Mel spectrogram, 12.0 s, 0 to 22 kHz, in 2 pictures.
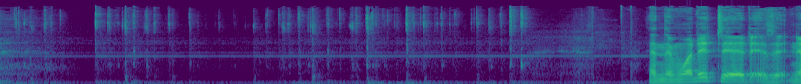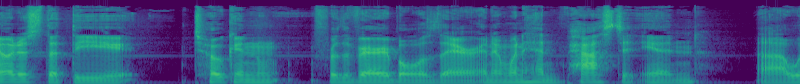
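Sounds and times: computer keyboard typing: 0:00.0 - 0:04.0.

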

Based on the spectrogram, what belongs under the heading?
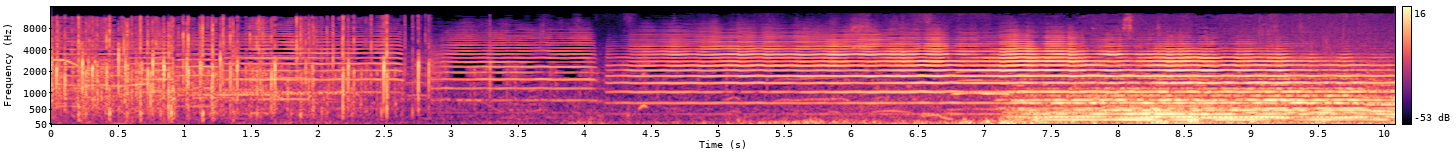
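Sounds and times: low brass: 0:01.9 - 0:10.0
marching band sustained chord: 0:02.3 - 0:10.0.

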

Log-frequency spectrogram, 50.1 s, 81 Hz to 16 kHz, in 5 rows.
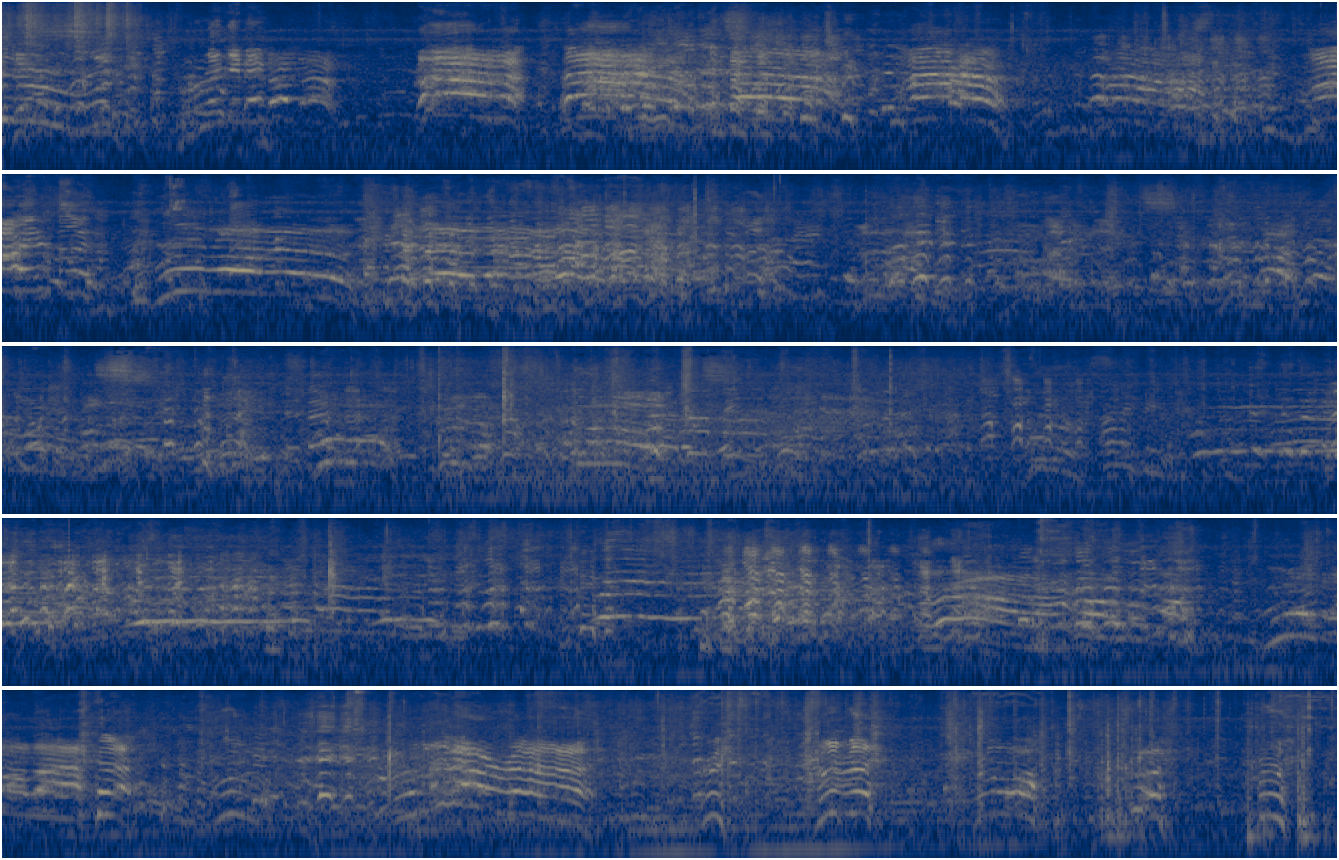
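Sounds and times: indistinct chatter of voices: 0:00.0 - 0:50.0.

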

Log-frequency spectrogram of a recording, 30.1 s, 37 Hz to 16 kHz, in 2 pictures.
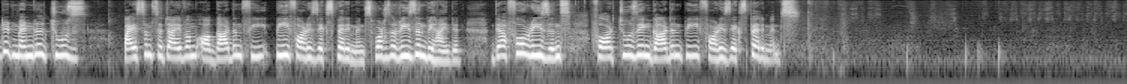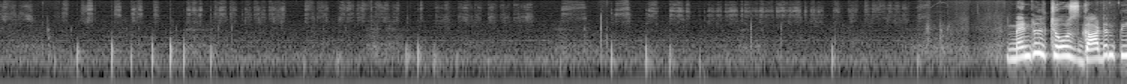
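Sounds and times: marker writing on whiteboard: 0:11.2 - 0:28.0.

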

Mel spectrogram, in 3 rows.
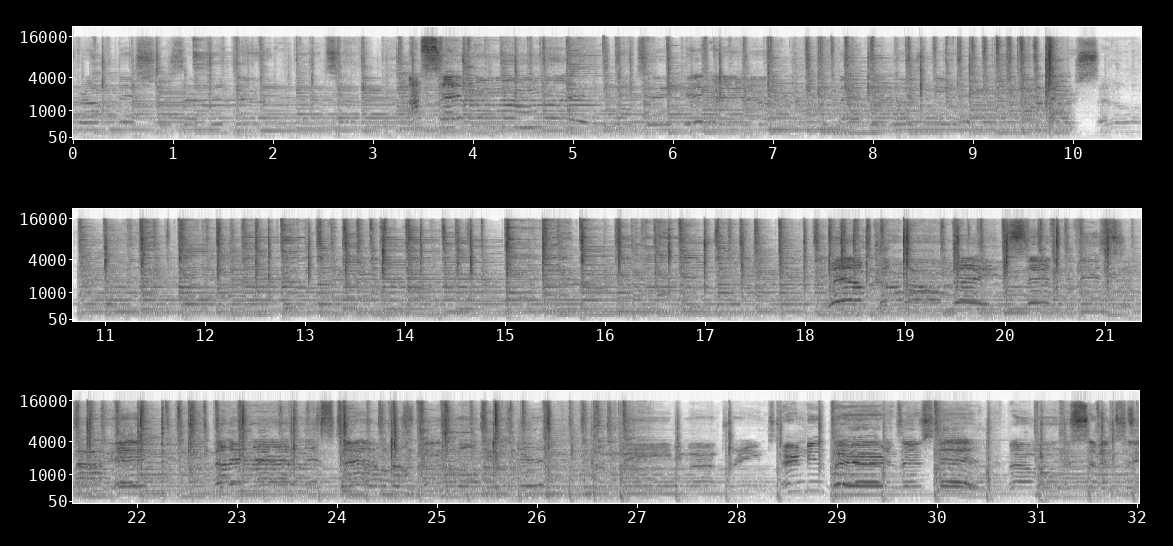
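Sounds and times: slide guitar: 0:00.0 - 0:10.0, 0:10.7 - 0:32.0
acoustic guitar strumming: 0:00.0 - 0:32.0
hand slaps on legs: 0:10.8 - 0:32.0.

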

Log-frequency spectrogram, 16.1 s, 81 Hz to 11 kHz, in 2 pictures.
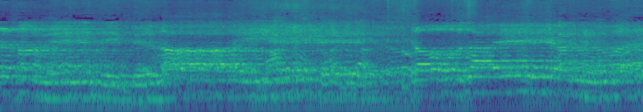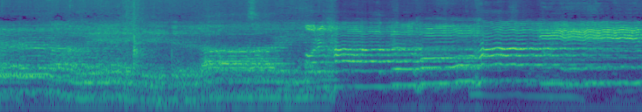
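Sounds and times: man singing with wavering pitch: 0:00.0 - 0:16.0
men chanting unaccompanied: 0:00.0 - 0:16.0.

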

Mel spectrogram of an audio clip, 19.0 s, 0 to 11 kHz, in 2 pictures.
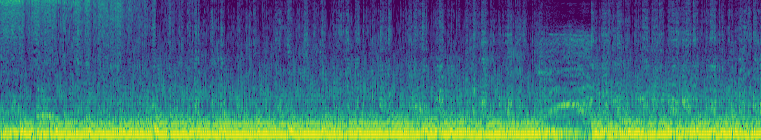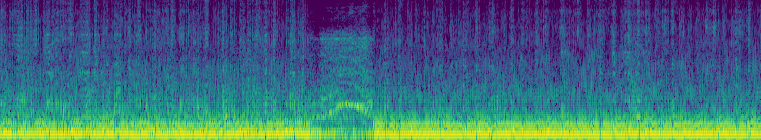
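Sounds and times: hardcore techno: 0:00.0 - 0:19.0
pitched sweep: 0:00.0 - 0:19.0.

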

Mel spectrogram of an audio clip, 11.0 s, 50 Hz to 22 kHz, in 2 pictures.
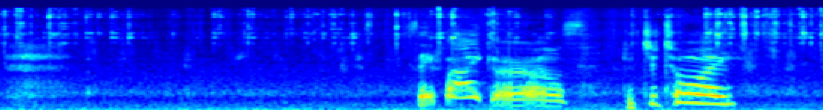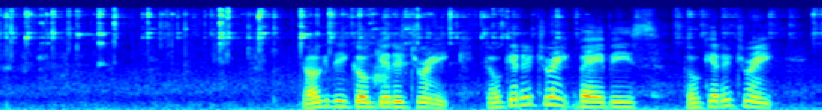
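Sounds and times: dog collar tags jingling: 0:00.0 - 0:10.9.

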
